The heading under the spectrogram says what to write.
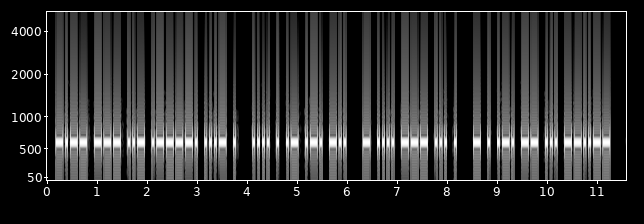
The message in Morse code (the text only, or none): YOU'VE HEARD THOSE TERMS,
